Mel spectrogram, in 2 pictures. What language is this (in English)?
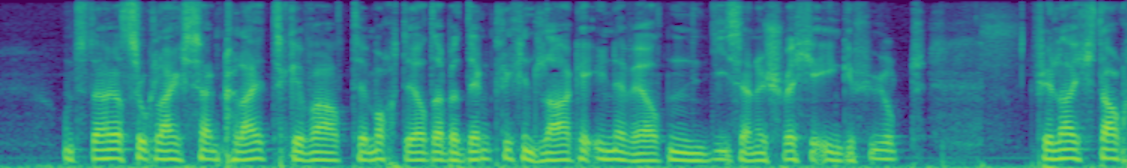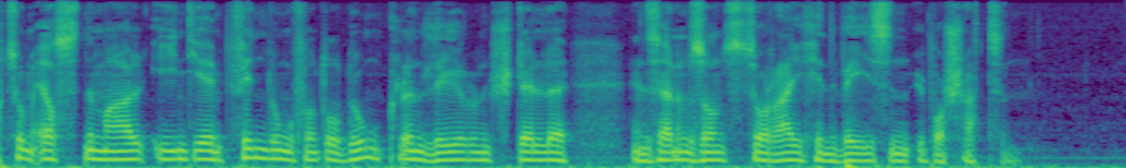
German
